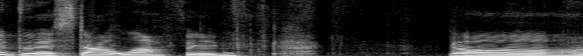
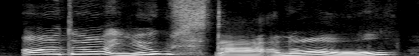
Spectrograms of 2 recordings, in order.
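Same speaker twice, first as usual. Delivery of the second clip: higher, slow mock exasperation; mock warning; 7 semitones higher, slower than usual. Mum warning the dad off, mock exasperated. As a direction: tell him off with a grin. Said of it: "I'm like".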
